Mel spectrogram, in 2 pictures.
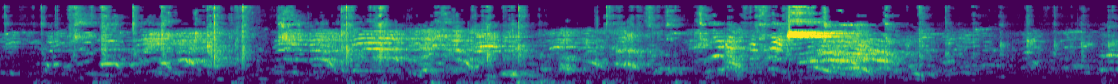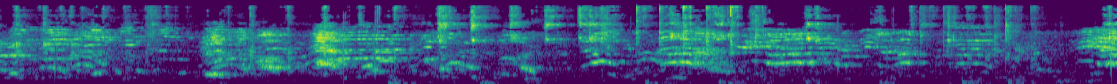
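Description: A crowd cheers and chatters in a large echoing gym.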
